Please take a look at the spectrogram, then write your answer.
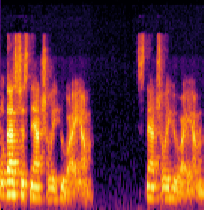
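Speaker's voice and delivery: rattled off fast and soft, defensive brush-off tone.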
